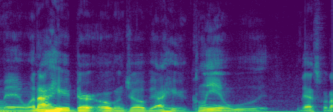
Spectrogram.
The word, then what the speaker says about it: Ogunjobi: Ogunjobi.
